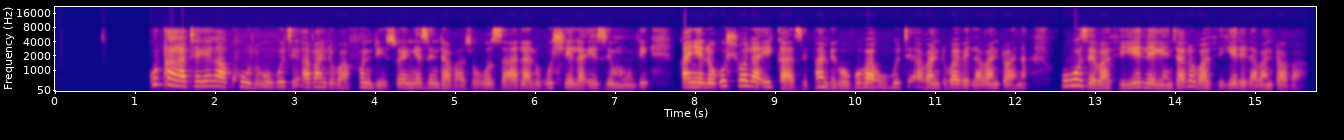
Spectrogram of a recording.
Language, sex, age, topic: North Ndebele, female, 25-35, health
